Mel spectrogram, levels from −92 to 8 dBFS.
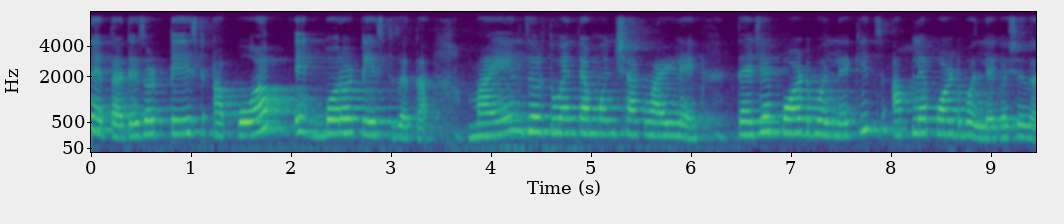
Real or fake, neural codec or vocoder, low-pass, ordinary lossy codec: real; none; 7.2 kHz; none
